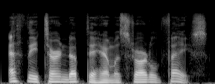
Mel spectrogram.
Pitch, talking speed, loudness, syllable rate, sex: 110 Hz, 220 wpm, -17 LUFS, 5.6 syllables/s, male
